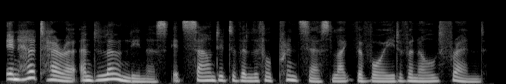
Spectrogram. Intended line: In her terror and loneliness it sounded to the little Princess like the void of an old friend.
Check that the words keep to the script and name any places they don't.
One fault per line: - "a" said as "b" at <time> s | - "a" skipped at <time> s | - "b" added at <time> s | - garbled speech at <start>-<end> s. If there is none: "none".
none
